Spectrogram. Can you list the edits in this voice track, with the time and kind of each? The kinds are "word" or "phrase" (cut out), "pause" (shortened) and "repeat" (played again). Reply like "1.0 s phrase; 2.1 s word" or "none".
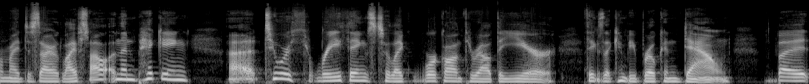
none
